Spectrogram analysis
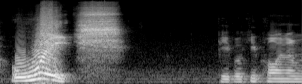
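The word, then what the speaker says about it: Ra's al Ghul: should we say rachel cool yeah and it's pronounced race people keep calling on raz even on the other review chain is not right it's racial ghoul they made it a point in pronouncing it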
